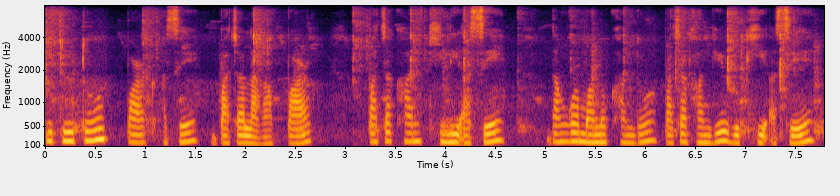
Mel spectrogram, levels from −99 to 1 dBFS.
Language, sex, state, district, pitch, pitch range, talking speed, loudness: Nagamese, female, Nagaland, Dimapur, 170 Hz, 155-185 Hz, 155 wpm, -17 LUFS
